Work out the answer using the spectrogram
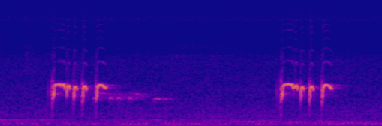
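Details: Two phrases from a local zebra dove: each opens with four rapid, punchy notes and fades into a softer falling coo. A quiet pause sits between them against faint low hum.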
